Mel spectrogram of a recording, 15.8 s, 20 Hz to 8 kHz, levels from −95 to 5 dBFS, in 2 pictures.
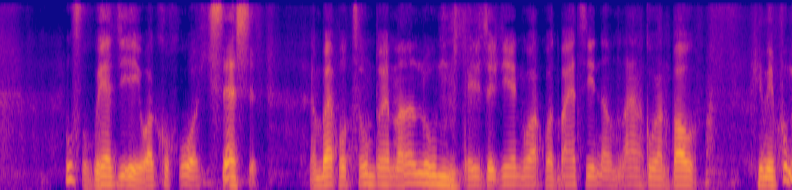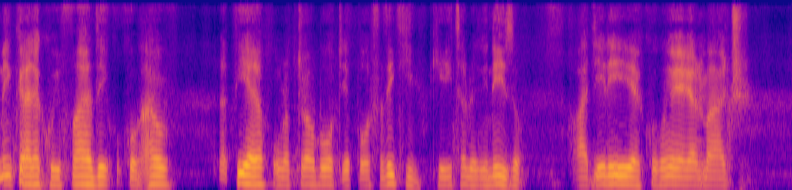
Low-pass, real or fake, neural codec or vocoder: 7.2 kHz; fake; codec, 16 kHz in and 24 kHz out, 0.4 kbps, LongCat-Audio-Codec, four codebook decoder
